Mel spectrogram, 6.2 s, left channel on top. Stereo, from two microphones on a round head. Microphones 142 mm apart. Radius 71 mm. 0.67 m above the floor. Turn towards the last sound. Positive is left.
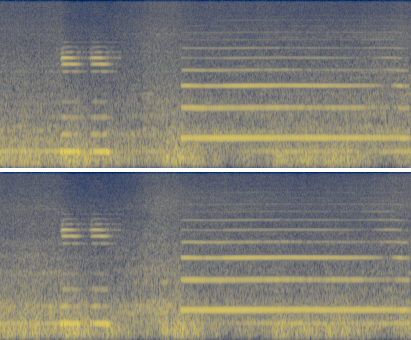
turn(degrees=-5)  # may be behind; listen again after turning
